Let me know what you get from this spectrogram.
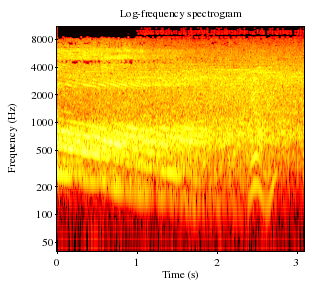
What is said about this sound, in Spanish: Pitos, Unos pitos. Pitos, Bueno, para unos ovación y para otros los pitos siempre se oyen más que los aplausos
